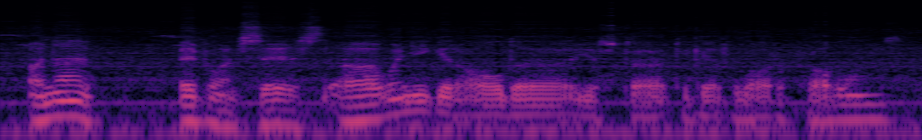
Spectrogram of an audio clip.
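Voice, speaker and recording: Noticeable background noise sits behind a man's voice. His pitch is very deep and low, his pace moderate. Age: 60s. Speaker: martial arts practitioner and self-improvement vlogger. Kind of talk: casual monologue to camera. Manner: halting, with repeated false starts.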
